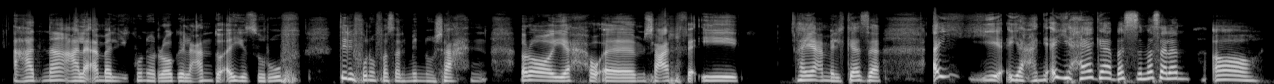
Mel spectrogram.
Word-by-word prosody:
قعدنا 175 +3 0
على 165 -3 +2
أمل 170 -3 0
يكون 175 +5 -7
الراجل 160 0 0
عنده 165 0 -2
أي 170 0 +2
ظروف، 160 +5 -3 0.4
تليفونه 225 -9 +1
فصل 170 -3 -4
منه 165 -1 -7
شحن، 160 +2 -4 0.4
رايح 175 -4 +2
و 165 - +3
آآ 155 -1 +3
مش 160 0 -4
عارفة 170 - +1
إيه، 175 -1 +2 0.6
هيعمل 185 -5 +2
كذا، 185 0 +1 0.6
أيّ 365 - +1 0.6
يعني 190 -1 -1
أيّ 295 -2 +3
حاجة 295 +1 +2
بس 265 +1 +1
مثلًا 270 0 +2 0.3
آه. 205 -4 +2
175 Hz, 125 wpm, -16 LUFS, 165-200 Hz, 0.6 s, و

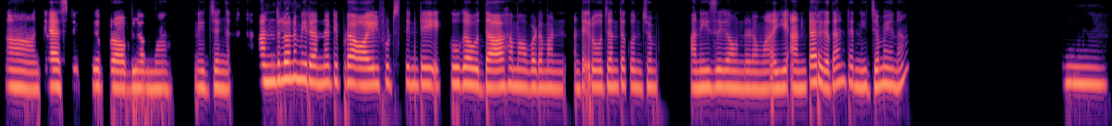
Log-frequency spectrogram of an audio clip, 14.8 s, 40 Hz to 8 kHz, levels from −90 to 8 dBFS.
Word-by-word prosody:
ఆ! - - +2 0.5
Gastric 220 - +1 0.2
problem 200 -1 +1 0.5
నిజంగా. 200 0 -2 0.4
అందులోనూ 275 +3 +5
మీరన్నట్టు 250 -2 +2
ఇప్పుడా 250 0 +2
ఆయిల్ 230 +1 +3
ఫుడ్స్ 245 -3 -6
తింటే 235 0 -1
ఎక్కువగా 235 +1 +1
ఉ - - +4
దాహం 215 +2 +3
అవ్వడం 205 0 -2
అం 200 - -4 0.2
అంటే 200 +3 -4
రోజంతా 215 +1 -1
కొంచెం 210 0 -4 0.5
అనీజీగా 210 +1 +1
ఉండడము 200 0 -2
అయి 205 +1 +1
అంటారు 250 +6 +2
గదా! 225 +3 -1
అంటే 260 -2 -5
నిజమేనా? 215 +2 0 2.1
హ్మ్. 240 -1 -2
215 Hz, 105 wpm, -19 LUFS, 205-240 Hz, 2.1 s, అందులోనూ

